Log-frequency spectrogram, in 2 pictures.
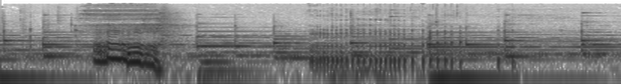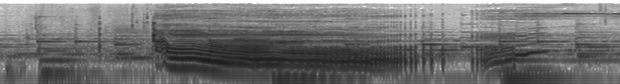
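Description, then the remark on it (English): A big, drawn-out yawn from a dog as it climbs into its bed and settles in, loud, its groaning pitch sliding downward, with shorter grunts and snuffling sounds leading up to it. “As he climbs in and gets comfy, he lets out one giant yawn.”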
